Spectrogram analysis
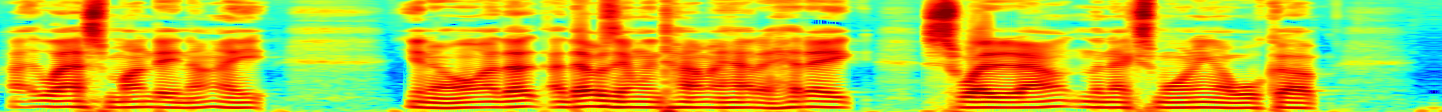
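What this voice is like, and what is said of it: Low, sick voice with cough. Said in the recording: “I got a cough. My voice is, a little low. ... My throat was like slightly sore”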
